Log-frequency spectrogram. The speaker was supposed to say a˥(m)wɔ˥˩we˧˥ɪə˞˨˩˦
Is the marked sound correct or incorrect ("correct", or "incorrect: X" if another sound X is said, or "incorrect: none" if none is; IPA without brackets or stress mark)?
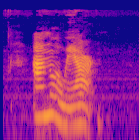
incorrect: n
